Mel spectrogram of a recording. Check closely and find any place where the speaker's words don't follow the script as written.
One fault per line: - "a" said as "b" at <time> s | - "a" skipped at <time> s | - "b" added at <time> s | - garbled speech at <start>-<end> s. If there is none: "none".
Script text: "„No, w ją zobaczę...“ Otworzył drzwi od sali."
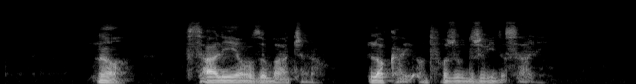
- "sali" added at 1.9 s
- "Lokaj" added at 3.7 s
- "od" said as "do" at 5.0 s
